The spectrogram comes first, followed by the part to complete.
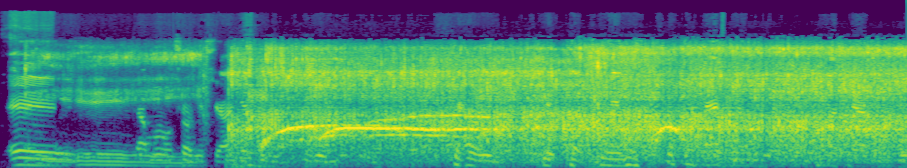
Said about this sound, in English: them loud ass claps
